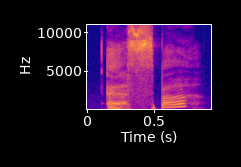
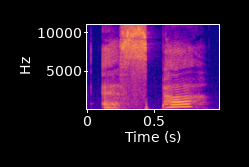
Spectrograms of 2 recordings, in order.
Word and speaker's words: aespa: as I said before this group is called espa Esa espa and their fandom is going to be pronounced the same way in English so it's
